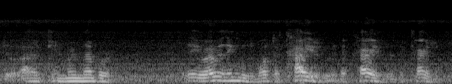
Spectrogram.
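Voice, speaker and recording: This is a casual oral-history recollection from an American grandfather in his nineties or older, remembering childhood during the war. His aged, creaky voice runs fairly high, and he wanders haltingly, tacking "see" onto his thoughts while a constant insect-like drone fills the noisy background.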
